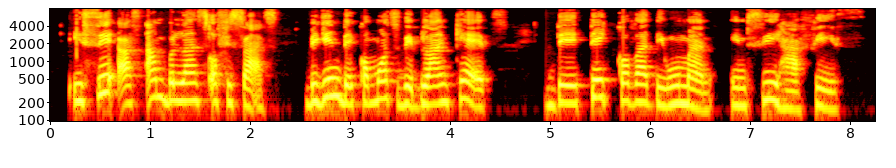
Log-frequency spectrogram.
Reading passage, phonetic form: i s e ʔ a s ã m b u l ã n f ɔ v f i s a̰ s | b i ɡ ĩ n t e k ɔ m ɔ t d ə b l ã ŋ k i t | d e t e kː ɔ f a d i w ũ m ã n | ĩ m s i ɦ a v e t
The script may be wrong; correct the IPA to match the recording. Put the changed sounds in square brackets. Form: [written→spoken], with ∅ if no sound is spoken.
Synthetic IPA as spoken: i s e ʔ a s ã m b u l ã n [f→s] ɔ [v→∅] f i s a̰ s | b i ɡ ĩ n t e k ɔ m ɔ t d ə b l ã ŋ k [i→ɛ] t | d e t e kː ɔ [f→v] a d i w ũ m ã n | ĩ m s i ɦ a [v→f] e [t→s]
